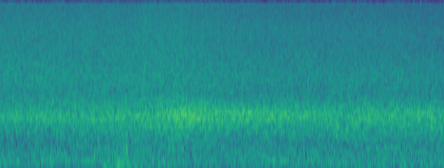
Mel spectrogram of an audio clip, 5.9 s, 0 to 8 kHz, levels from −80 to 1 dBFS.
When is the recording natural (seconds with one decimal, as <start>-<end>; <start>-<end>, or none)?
0.0-5.9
